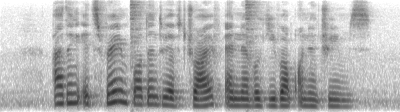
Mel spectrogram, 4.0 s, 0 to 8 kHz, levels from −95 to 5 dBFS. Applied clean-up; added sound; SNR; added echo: none; Hi-hat; 19 dB; none.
